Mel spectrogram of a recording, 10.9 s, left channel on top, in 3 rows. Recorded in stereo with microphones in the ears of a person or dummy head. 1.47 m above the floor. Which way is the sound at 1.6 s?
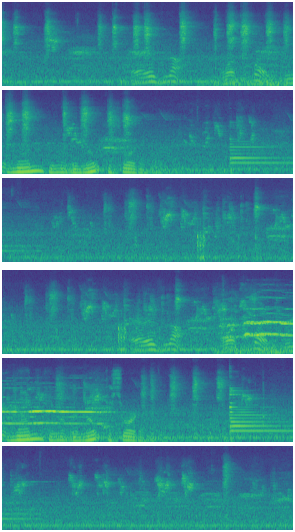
25° right (ahead or behind).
